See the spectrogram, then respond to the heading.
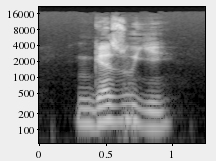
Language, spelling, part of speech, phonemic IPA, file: French, gazouiller, verb, /ɡa.zu.je/, Fr-gazouiller.ogg
- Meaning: 1. to chirp, to twitter 2. to gurgle 3. to tweet (microblogging)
